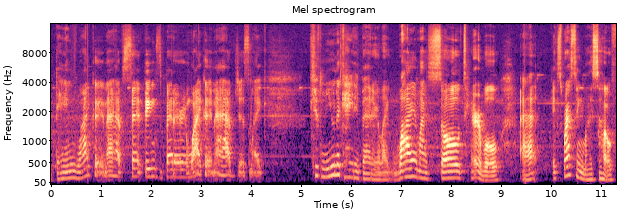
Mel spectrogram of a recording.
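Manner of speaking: high, pleading self-scolding whine; mock self-pitying whine. Retelling yesterday's moment of beating herself up, high mock whine. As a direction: replay beating yourself up in a whiny voice. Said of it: "I was kinda very down and very hard on myself".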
